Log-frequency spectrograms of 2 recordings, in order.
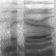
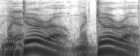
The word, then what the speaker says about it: Maduro: Maduro. Maduro.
